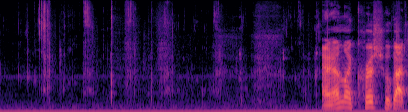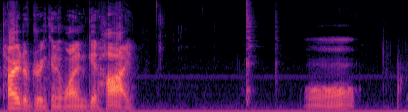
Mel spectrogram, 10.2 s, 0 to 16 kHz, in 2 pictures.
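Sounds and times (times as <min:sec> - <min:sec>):
biting and crunching a nacho chip: 0:00.0 - 0:04.2
speech: 0:04.0 - 0:06.8.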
